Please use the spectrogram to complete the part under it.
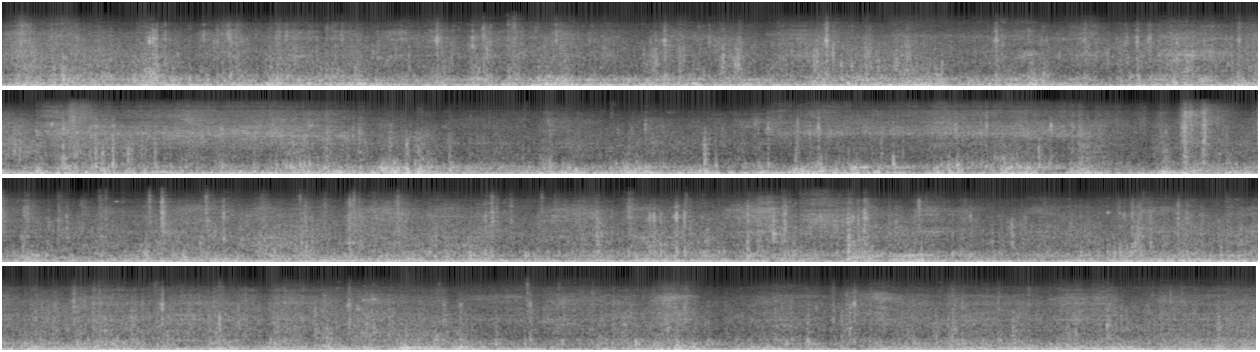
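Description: Wind buffets a microphone in a steady low rumble.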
